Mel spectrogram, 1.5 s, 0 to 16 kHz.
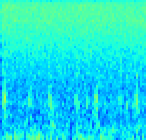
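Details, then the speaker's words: Lada Niva 4x4: dull uneven metallic clunks, three or four a second, as the propeller shaft is rocked by hand, showing play in driveshaft U-joints and spline joint, causing knocks when pulling away or shifting gears. "у кардана есть крестовина 1 и 2 осмотрите кстати видите люфт здесь уже есть люфт"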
